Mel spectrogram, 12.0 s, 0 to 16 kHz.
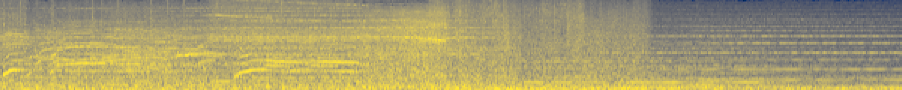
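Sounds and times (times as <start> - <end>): people crying out: 0.0 - 5.4
low music drone: 0.0 - 12.0.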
